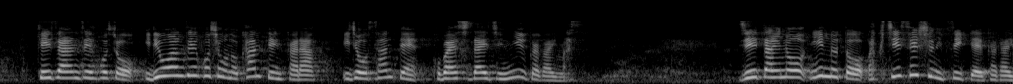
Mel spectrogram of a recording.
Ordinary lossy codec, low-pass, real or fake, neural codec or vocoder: none; none; fake; codec, 16 kHz, 4 kbps, FunCodec, trained on Chinese and English, 50 frames a second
